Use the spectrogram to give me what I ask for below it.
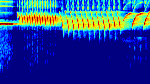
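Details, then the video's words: Cengkok mewah style song of a clear-voiced canary, a master song for young canaries to learn: a quick pulsing trill turns into evenly repeated chopped notes and ends with rising whistled slurs. "KENARI CENGKOK MEWAH SUARA JERNIH, COCOK BUAT MASTERAN KENARI PAUD BELAJAR BUNYI"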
